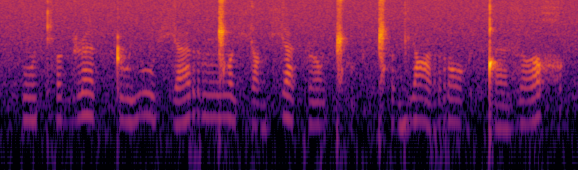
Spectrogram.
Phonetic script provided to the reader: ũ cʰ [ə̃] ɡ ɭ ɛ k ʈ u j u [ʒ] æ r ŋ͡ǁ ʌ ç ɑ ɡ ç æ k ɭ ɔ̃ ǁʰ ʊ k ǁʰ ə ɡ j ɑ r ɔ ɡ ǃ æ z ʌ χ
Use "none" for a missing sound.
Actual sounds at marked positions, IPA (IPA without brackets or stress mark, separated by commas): ə, ç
